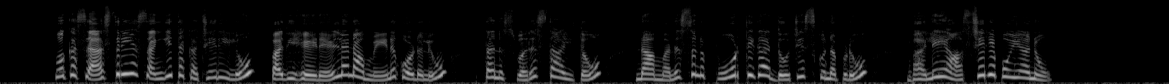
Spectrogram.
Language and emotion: Telugu, surprised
